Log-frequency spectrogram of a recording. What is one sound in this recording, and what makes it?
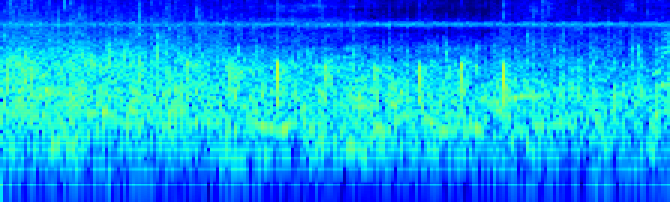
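A crowd claps in a quick rhythm.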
